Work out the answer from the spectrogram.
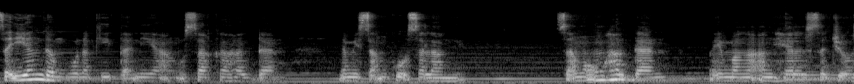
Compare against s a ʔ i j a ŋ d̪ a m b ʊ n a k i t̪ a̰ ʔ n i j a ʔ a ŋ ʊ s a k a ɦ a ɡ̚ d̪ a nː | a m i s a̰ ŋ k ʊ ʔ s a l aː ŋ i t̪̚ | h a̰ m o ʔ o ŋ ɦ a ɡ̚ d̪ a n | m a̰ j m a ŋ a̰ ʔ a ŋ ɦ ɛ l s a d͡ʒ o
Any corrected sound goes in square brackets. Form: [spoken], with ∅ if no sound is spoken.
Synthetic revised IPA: s a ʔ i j a ŋ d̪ a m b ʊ n a k i t̪ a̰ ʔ n i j a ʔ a ŋ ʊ s a k a ɦ a ɡ̚ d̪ a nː | a m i s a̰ ŋ k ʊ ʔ s a l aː ŋ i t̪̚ | [s] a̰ m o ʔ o ŋ ɦ a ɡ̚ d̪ a n | m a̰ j m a ŋ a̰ ʔ a ŋ ɦ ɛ l s a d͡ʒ o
